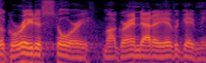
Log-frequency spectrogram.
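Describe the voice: The speaker puts on a character voice in a Texan accent. The intonation is monotone and flat, at a moderate pace. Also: man. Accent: Texan drawl.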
